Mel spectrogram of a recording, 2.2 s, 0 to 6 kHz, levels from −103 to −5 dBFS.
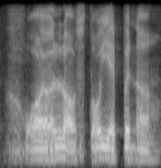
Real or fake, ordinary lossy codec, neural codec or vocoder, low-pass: fake; AAC, 48 kbps; vocoder, 24 kHz, 100 mel bands, Vocos; 5.4 kHz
